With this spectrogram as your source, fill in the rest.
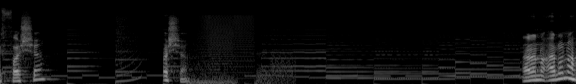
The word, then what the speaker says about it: Fuchsia: We don't have the Y sound though. Maybe that's the reason why I didn't really think of that, or why I say it like that. Fuchsia. Which is kind of dumb because the I is after the CH, right? So what is wrong with you guys? You're the one saying it wrong, not me. You guys don't know your own language.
